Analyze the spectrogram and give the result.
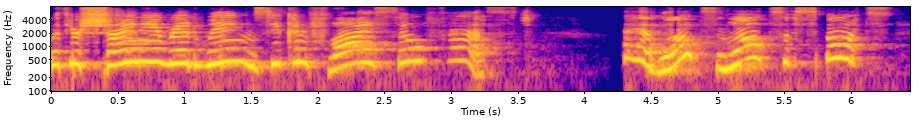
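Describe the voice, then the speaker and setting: A bubbly picture-book caterpillar voiced by a woman offers sweet encouragement. She is very high and lively in pitch, heard through a slightly dull recording. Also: takes it slowly, exaggerated voice. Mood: encouraging. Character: cheerful generous female caterpillar, sweet and encouraging. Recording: dull, lo-fi webcam sound.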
